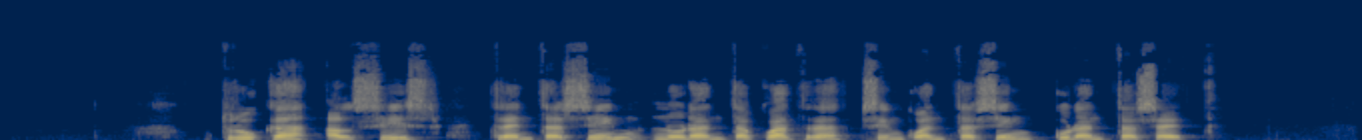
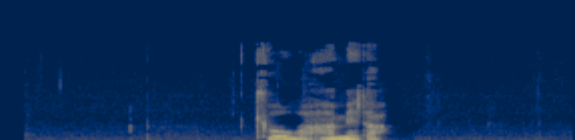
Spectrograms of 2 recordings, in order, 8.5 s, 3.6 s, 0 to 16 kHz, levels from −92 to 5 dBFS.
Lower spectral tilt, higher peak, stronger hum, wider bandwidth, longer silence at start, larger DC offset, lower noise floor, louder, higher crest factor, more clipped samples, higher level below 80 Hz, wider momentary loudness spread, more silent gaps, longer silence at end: second, -5 dB/octave vs -7 dB/octave; first, -8 dBFS vs -14 dBFS; neither; about the same, 11 kHz vs 11 kHz; second, 1.4 s vs 1.6 s; neither; first, -81 dBFS vs -72 dBFS; about the same, -27 LUFS vs -27 LUFS; about the same, 20 dB vs 18 dB; neither; second, -74 dBFS vs -64 dBFS; second, 8 LU vs 13 LU; neither; about the same, 1.15 s vs 1.2 s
